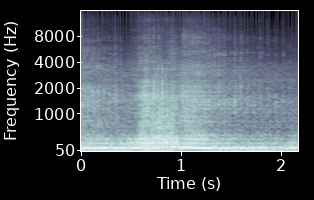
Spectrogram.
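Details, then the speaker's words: Nissan Silvia with a swapped RB30, after new spark plugs and a new carb gasket that stopped fuel leaking onto the manifold: it runs by itself, picks up cleanly on a blip and settles smoothly with no stumble. Normal revving. "It runs by itself. Fuck yeah, that runs way better."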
